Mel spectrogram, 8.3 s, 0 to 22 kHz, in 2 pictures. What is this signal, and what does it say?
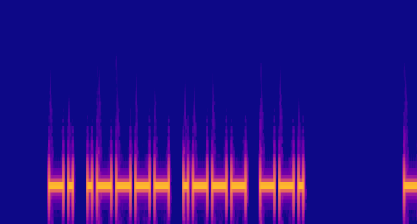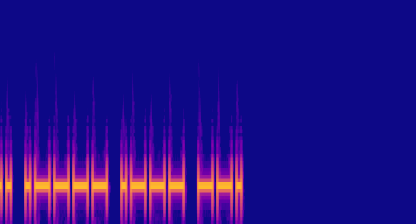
Morse code, heard as a keyed tone, about 25 wpm, 700 Hz. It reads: N1JG N1JG
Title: USA Call Signs - 4 Characters - Repeated 3x - 25wpm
